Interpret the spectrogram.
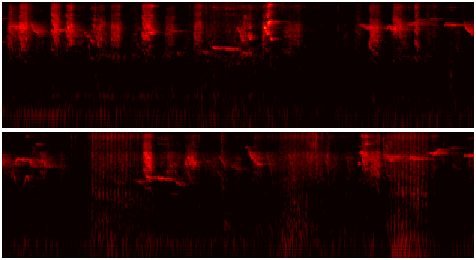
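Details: A Black-winged myna at its food gives a long, varied chatter of scratchy squawks, clicks and short whistles, broken by a few loud broadband noise bursts partway through.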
